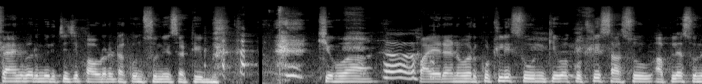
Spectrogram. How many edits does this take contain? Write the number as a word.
one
